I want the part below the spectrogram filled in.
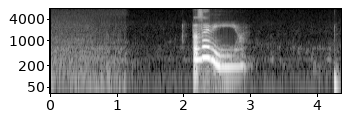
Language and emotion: Russian, neutral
